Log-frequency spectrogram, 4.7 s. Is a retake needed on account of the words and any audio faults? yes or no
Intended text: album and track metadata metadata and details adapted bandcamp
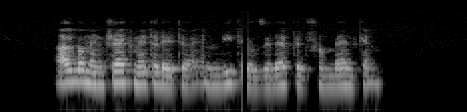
yes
